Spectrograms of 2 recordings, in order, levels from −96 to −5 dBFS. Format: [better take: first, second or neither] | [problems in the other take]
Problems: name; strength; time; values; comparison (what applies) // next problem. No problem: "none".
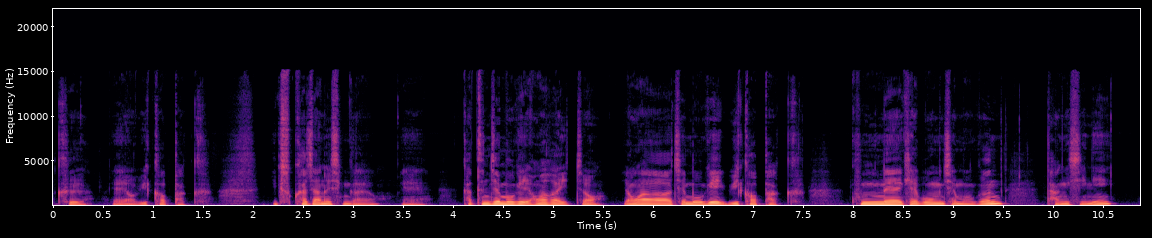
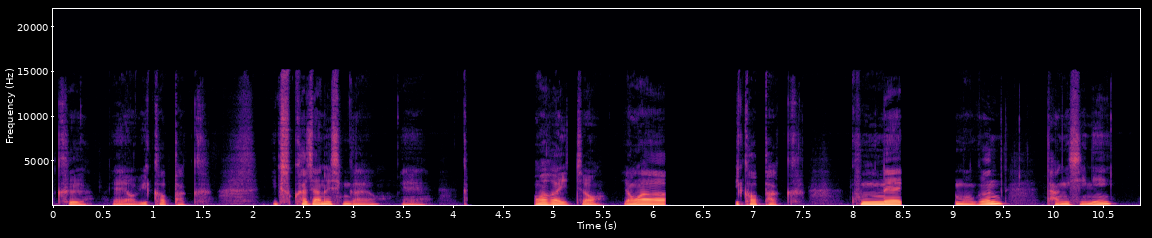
first | audio cutting out; at 4 s for 0.5 s, at 6 s for 0.5 s and at 8.5 s for 0.5 s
